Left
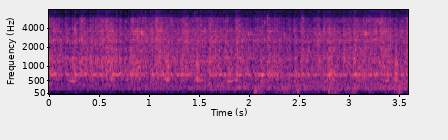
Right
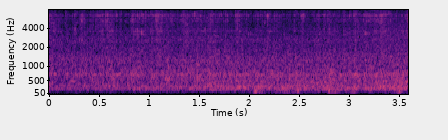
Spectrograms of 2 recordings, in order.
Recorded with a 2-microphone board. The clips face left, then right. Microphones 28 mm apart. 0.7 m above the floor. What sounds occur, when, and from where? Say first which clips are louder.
0.0 s a lawn mower: left 11 dB; 50° left (ahead or behind)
